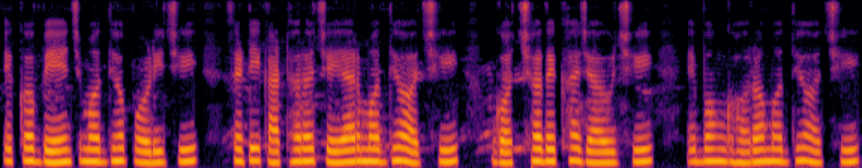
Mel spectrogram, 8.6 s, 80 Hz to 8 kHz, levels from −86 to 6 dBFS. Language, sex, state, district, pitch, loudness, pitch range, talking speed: Odia, female, Odisha, Nuapada, 205 Hz, -15 LUFS, 195-210 Hz, 120 wpm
